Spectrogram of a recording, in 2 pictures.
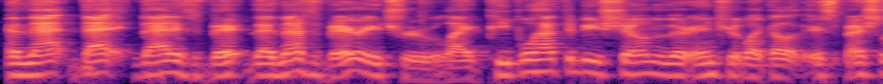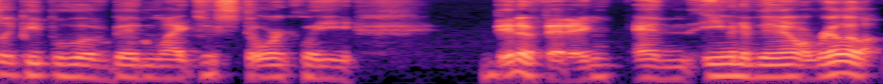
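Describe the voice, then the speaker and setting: An American man with a slightly husky voice of average pitch chats about politics. He rambles and doubles back, agreeable and informal as a panelist. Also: a little mellow. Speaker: political talk show panelist. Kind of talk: casual political chat.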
